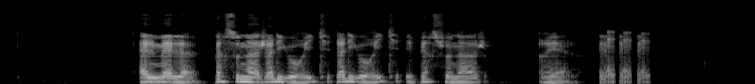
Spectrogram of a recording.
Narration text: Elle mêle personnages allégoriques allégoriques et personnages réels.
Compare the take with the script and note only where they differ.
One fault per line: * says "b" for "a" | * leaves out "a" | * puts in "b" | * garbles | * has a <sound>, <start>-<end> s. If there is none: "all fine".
* has a laugh, 6.0-6.5 s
